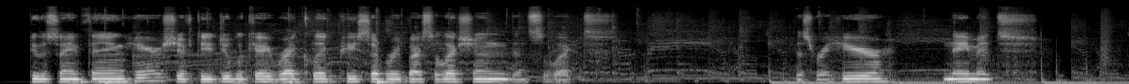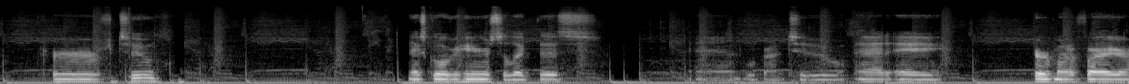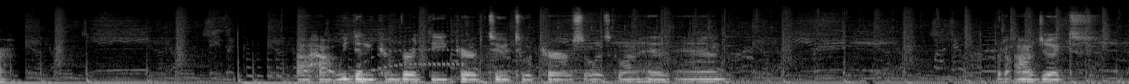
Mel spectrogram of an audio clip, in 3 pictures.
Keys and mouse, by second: 0.6 shift+d, 2.5 p, 3.4 Tab, 3.6 right click, 4.1 right click, 4.7 right click, 5.1 right click, 5.6 right click, 6.0 right click, 6.3 right click, 8.9 middle click, 9.7-18.6 drag, 14.5 middle click, 14.5 right click, 18.6 middle click, 19.4-33.8 drag, 27.6 middle click, 27.6 right click, 28.0 middle click, 28.0 right click, 28.3 middle click, 28.3 right click, 28.7 middle click, 28.7 right click, 29.1 middle click, 29.1 right click, 29.5 middle click, 29.5 right click, 29.8 middle click, 29.8 right click, 30.3 middle click, 30.3 right click, 30.6 middle click, 30.6 right click.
